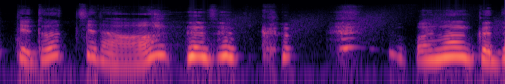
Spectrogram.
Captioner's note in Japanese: 笑う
